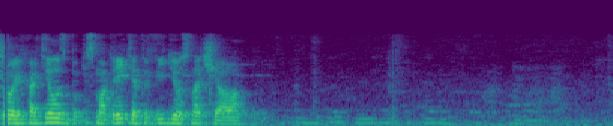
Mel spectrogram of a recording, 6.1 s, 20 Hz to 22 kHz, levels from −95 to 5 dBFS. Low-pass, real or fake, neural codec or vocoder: 7.2 kHz; real; none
